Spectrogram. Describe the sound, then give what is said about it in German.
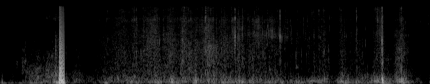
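Two sharp, crisp snips of scissors cutting through a bundle of about 15 narrow plant stalks, one early and one near the end, with soft crinkly rustling of leaves in between and no talking. “Du hörst jetzt vielleicht, wie ich das abschneide ja.”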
